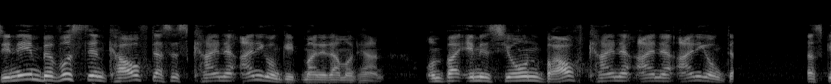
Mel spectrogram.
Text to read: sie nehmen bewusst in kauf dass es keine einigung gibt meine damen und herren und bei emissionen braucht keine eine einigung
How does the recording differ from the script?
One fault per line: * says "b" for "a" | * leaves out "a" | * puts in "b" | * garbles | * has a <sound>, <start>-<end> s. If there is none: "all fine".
all fine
